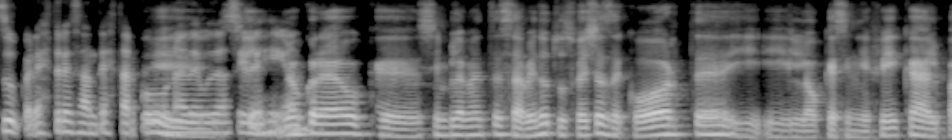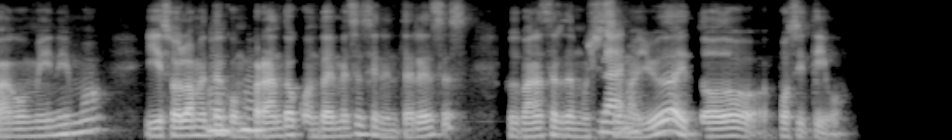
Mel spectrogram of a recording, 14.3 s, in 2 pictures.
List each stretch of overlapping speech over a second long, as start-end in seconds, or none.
1.1-2.5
